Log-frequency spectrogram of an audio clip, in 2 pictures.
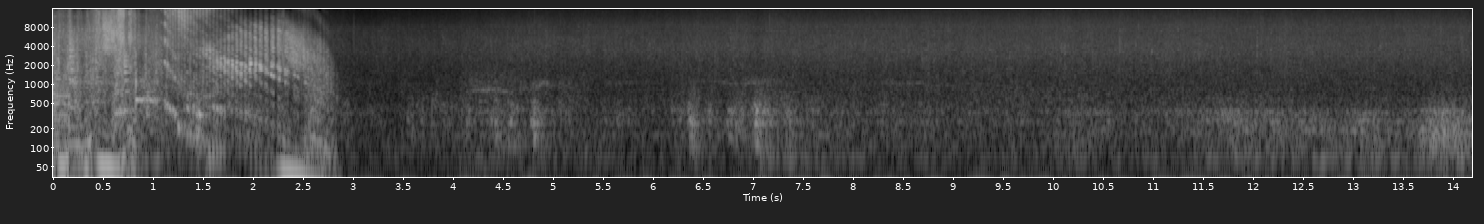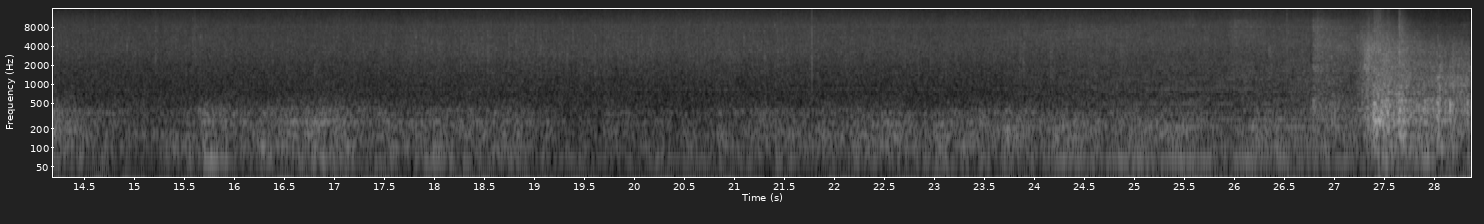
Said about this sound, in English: It's late at night, everything is quiet, the phones are off here in the 7 office, and outside there's a serious gale blowing.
